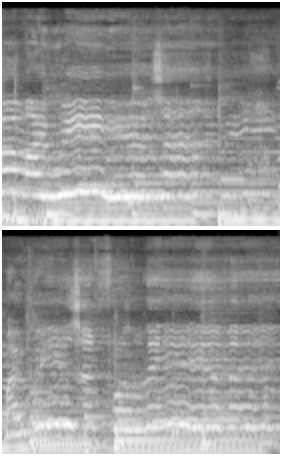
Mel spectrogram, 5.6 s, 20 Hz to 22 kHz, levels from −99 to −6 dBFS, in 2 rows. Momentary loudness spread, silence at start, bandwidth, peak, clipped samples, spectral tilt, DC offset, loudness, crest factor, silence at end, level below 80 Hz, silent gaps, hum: 7 LU; 0 s; over 20 kHz; 0 dBFS; under 0.1%; -5 dB/octave; under 0.1%; -12 LUFS; 12 dB; 0 s; -22 dBFS; none; none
